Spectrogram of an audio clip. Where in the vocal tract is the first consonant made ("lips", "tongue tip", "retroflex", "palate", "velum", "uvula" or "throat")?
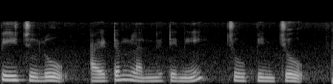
lips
